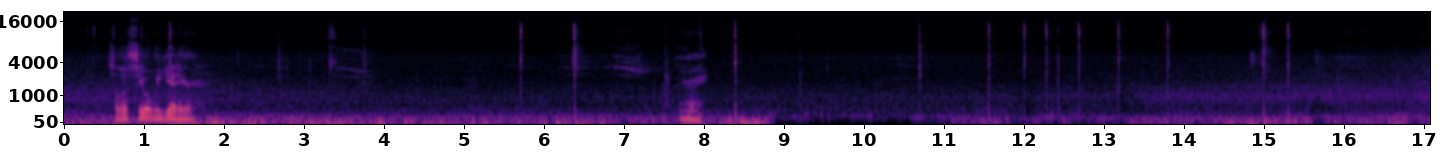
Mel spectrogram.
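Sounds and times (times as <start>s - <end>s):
revolver cylinder and hammer clicking: 11.5s - 14.0s.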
